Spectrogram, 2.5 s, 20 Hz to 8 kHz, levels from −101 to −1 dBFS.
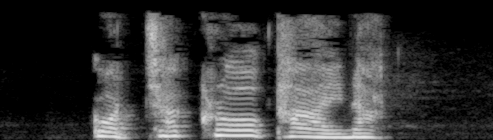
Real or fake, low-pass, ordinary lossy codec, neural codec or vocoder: real; 7.2 kHz; MP3, 48 kbps; none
